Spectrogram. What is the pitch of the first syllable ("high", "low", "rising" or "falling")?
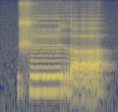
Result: high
